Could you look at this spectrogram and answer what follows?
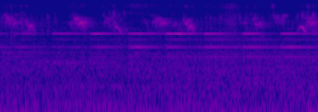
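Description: CSX northbound freight train on the Toledo Subdivision rolls past with a steady, loud, broadband rumble and wheel-on-rail clatter, with faint high squeal tones running throughout.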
